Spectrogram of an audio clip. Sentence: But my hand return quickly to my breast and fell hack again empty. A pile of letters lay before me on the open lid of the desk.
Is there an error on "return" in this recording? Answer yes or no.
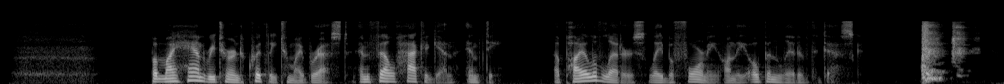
yes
